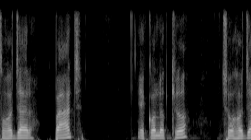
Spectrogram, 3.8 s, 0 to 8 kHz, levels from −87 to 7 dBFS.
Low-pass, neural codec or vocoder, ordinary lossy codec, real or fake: 7.2 kHz; codec, 16 kHz, 4.8 kbps, FACodec; none; fake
